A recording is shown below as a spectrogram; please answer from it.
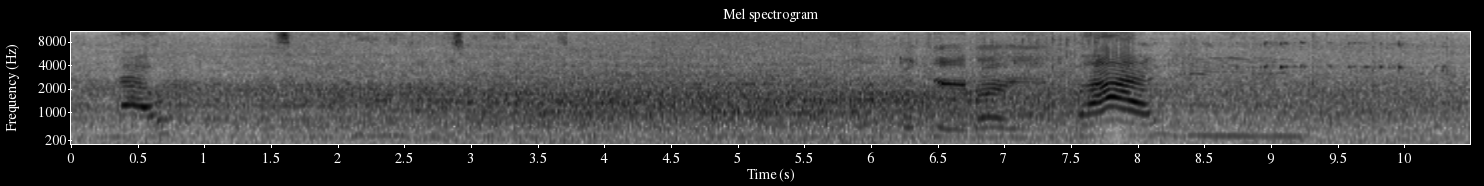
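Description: Steady road noise inside a car cabin while driving, with a young child's high, sliding voice cutting through a little after the start and again from about six to eight seconds in, loudest near eight seconds.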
